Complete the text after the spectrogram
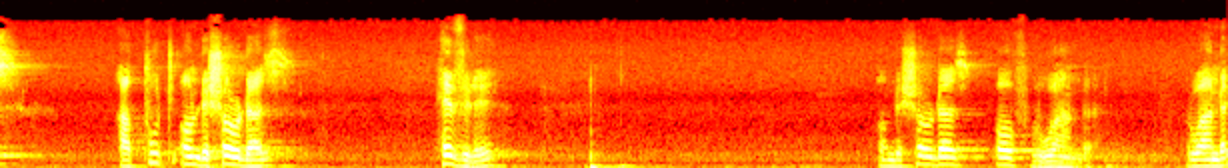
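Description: A man speaks calmly and slowly into a microphone, with long pauses.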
